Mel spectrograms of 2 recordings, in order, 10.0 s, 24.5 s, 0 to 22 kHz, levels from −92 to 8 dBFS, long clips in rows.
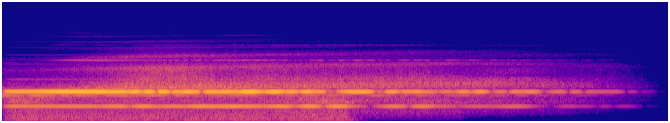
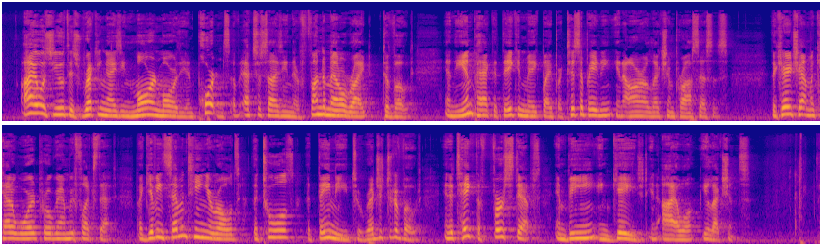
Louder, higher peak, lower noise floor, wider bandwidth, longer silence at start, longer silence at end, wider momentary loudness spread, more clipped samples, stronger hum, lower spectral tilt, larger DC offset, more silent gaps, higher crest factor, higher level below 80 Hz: first, -13 LUFS vs -19 LUFS; about the same, -2 dBFS vs 0 dBFS; first, -62 dBFS vs -50 dBFS; second, 3.9 kHz vs 16.5 kHz; second, 0 s vs 0.3 s; first, 1.1 s vs 0.25 s; first, 18 LU vs 13 LU; neither; neither; first, -7.5 dB/octave vs -5 dB/octave; neither; neither; second, 12 dB vs 18 dB; about the same, -50 dBFS vs -54 dBFS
